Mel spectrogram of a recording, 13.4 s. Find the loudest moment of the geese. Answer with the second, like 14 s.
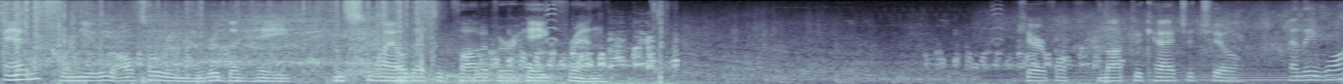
6 s.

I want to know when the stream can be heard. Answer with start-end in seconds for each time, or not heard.
not heard.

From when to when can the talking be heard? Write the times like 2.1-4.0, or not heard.
0.0-6.1, 10.1-13.3.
